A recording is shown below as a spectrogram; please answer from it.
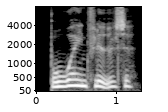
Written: brugerindflydelse

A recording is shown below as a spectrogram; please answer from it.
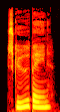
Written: skydebane

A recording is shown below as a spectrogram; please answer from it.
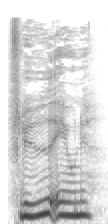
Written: flydeevne

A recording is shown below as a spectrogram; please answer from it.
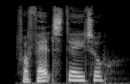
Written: forfaldsdato

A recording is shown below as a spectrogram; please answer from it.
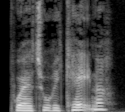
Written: puertoricaner

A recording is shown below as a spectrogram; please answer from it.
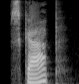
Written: Skarpt

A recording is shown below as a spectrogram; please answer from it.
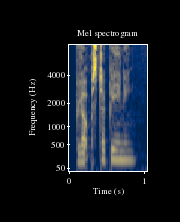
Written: blomsterbinding

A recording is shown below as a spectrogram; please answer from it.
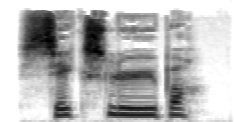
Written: seksløber

